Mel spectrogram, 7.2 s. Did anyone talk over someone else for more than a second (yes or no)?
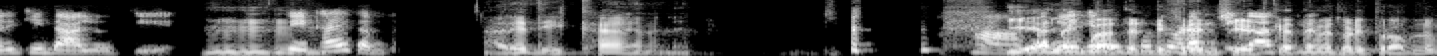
yes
